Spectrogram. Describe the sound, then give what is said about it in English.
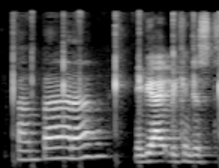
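Several sharp finger snaps keep a steady beat while a voice sings a wordless tune over them. The snaps stand out crisply between and beneath the sustained singing. “Snaps, like...”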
